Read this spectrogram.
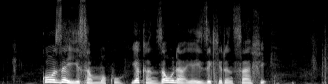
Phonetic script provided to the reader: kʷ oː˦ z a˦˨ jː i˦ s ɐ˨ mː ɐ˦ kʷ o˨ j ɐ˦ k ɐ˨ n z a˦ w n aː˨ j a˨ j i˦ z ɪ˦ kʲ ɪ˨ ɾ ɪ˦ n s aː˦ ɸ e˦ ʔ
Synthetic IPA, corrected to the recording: kʷ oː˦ z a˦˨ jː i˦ s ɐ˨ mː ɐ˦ kʷ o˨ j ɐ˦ k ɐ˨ n z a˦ w n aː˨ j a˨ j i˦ z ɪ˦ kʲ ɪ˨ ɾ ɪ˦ n s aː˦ ɸ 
